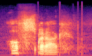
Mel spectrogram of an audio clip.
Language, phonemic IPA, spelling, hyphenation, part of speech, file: Dutch, /ˈɑfˌspraːk/, afspraak, af‧spraak, noun, Nl-afspraak.ogg
- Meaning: 1. arrangement, agreement, understanding 2. appointment, date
